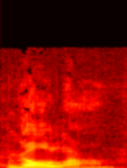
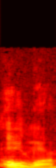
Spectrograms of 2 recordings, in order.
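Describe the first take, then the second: First: The word begins with a throaty consonant sound. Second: The word begins directly with a vowel sound. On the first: The speaker calls it right. "you say gnolam" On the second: The speaker calls it wrong. "You don't say olam"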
